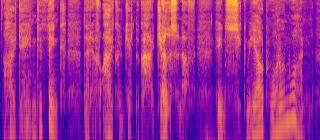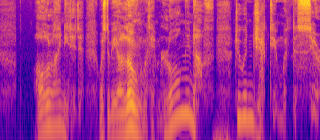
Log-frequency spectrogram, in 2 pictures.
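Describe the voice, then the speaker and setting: In a put-on character voice, a man talks at a moderate pace and a fairly high pitch, his loudness swinging widely. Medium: read story. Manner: smooth, matter-of-fact.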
